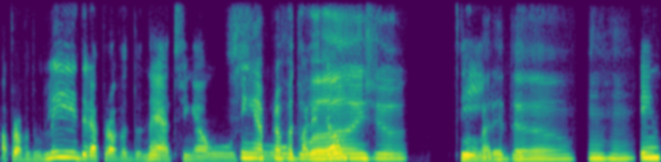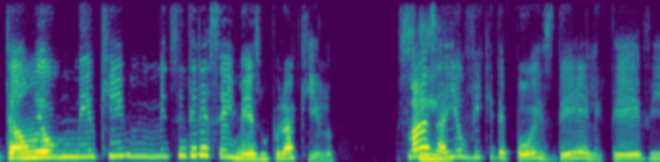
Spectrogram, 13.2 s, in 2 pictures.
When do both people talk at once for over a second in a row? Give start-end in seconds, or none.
2.3-3.5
